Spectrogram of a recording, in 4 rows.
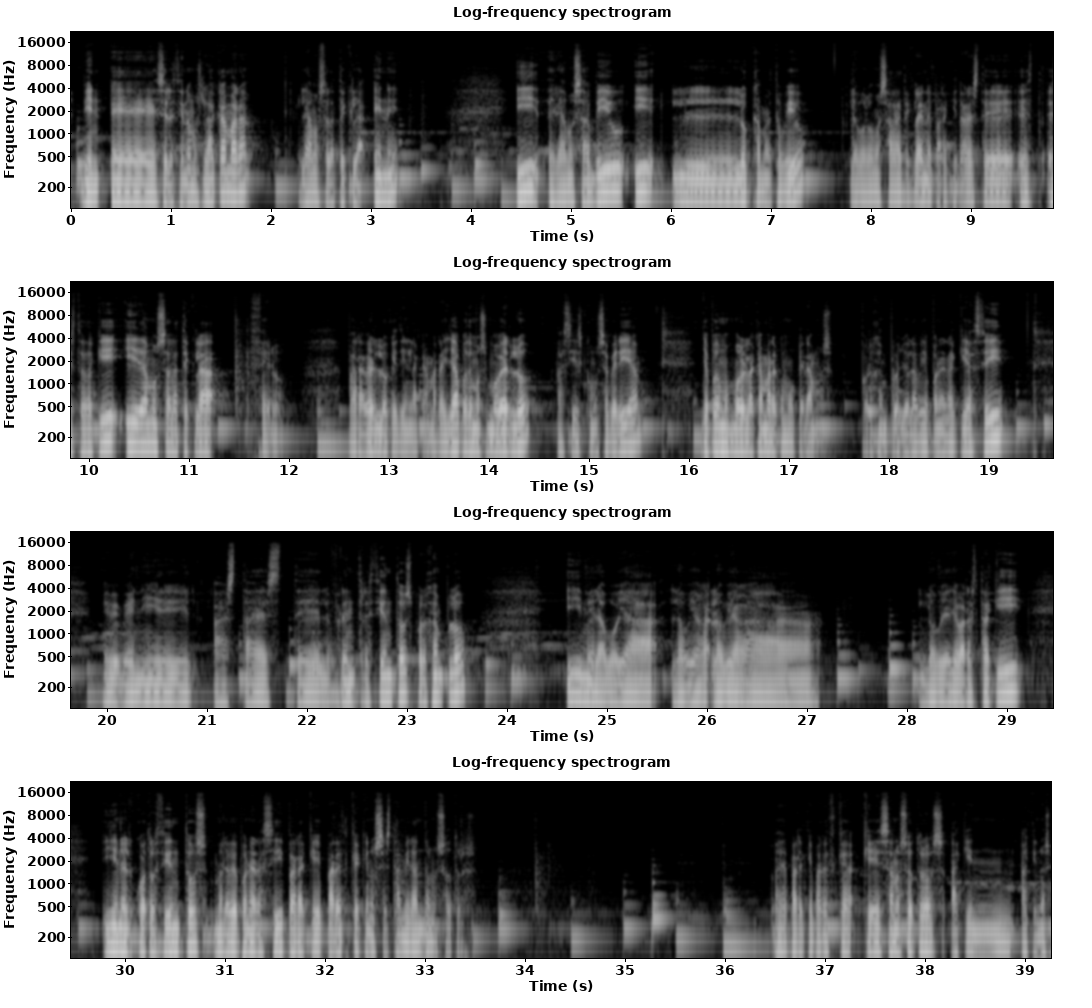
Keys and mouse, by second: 1.6 click, 5.2 click, 7.0 click, 7.9 n, 11.5 KP_0, 17.6 shift+middle click, 19.8 click, 24.4 shift+middle click, 26.7 shift+middle click, 29.5 click, 31.2 middle click, 32.4 ctrl+middle click, 32.9 shift+middle click, 33.5 ctrl+middle click, 34.7 middle click, 35.7 shift+middle click, 38.2 click.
